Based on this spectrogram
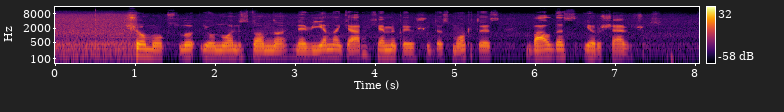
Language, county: Lithuanian, Vilnius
